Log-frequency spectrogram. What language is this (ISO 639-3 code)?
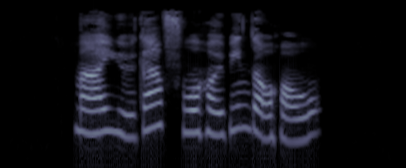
yue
